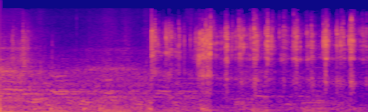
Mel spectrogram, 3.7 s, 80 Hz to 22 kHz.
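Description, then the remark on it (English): Eight dice are rolled for a willpower roll, clattering and rattling across a hard surface in a quick burst of clicking bounces that settles after a couple of seconds, with faint room noise before it. “Alrighty, willpower roll. Okay. 8 dice, difficulty 6.”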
